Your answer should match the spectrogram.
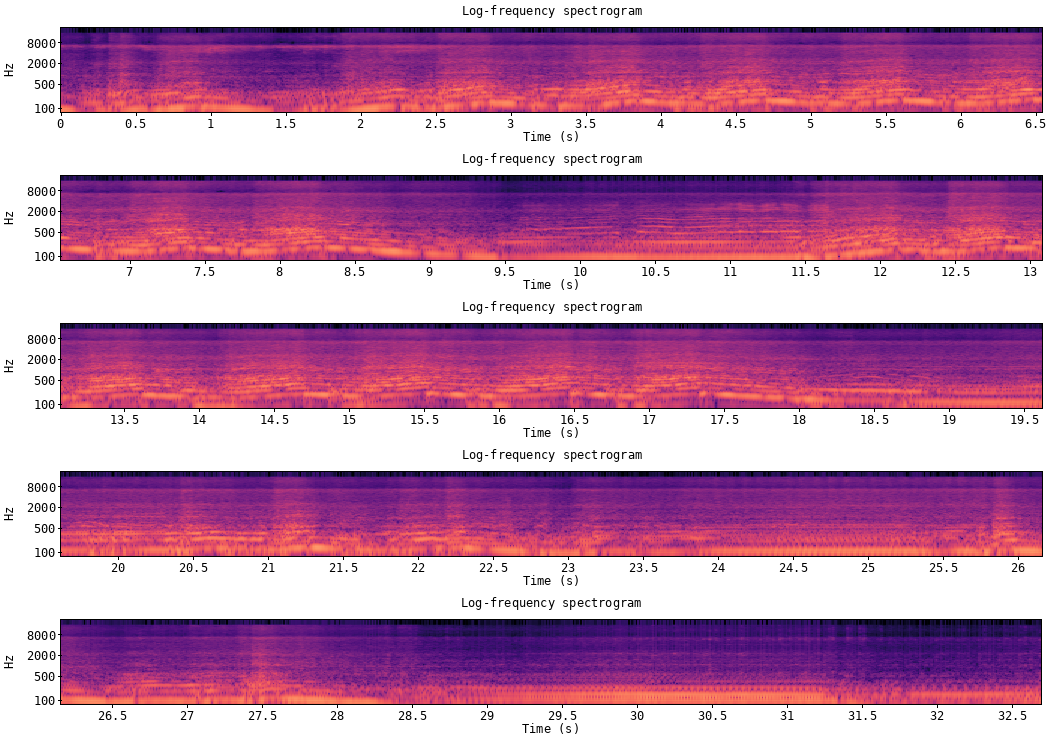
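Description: Turbo buggy engine revved hard in quick repeated blips, its pitch rising and falling a little more than once a second, in two long runs. It then settles to a steady idle with only small blips in the last part.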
